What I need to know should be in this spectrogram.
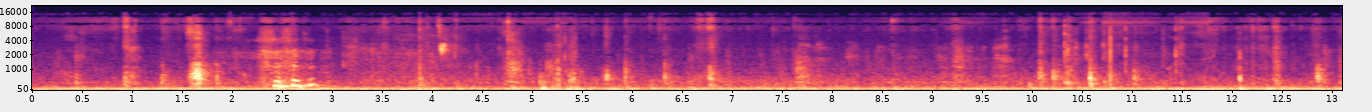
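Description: A dog's paws patter softly on a foam mat.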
